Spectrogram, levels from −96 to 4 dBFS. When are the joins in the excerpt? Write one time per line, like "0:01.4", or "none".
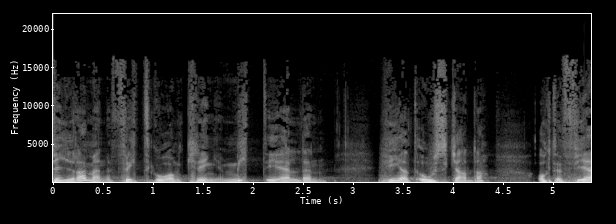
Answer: none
